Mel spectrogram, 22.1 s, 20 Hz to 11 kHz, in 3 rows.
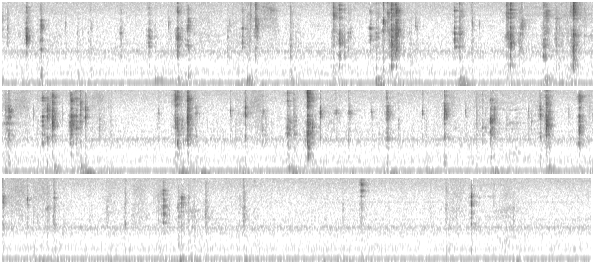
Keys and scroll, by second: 6.8 super+w, 10.9 super+w, 13.4 s, 16.9-18.2 typing.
